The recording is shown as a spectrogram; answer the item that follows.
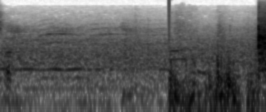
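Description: A spear blade striking a dummy head target in a cutting test, a sharp impact just before the end after a moment of swinging movement.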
